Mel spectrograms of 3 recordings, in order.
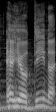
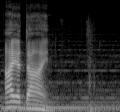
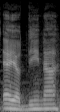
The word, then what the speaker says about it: iodine: that it's El Dina yes it's ayodina it's iodine not aodina I would never mock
